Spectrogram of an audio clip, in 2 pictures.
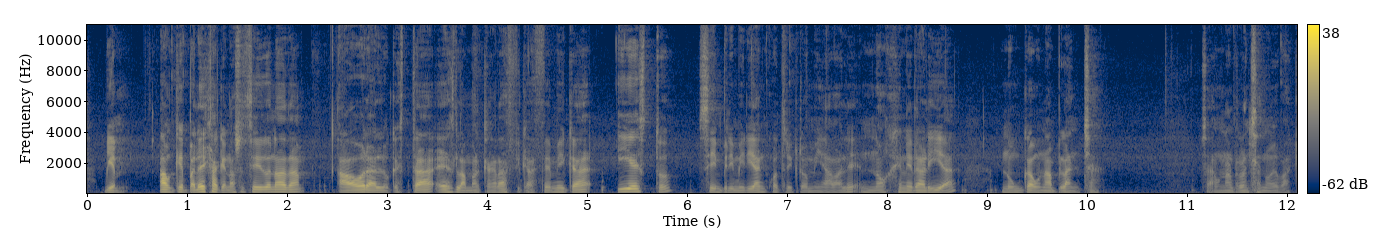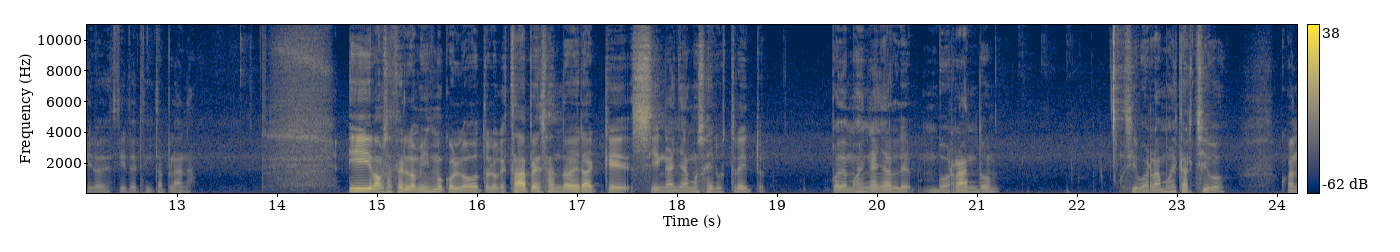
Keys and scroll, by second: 6.7 space, 11.6 alt+space, 12.6 alt+space, 18.2 super+Tab.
